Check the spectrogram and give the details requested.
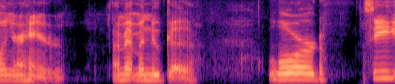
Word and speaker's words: Manuka: Is how it's pronounced. Manuka.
